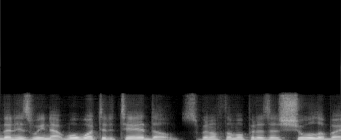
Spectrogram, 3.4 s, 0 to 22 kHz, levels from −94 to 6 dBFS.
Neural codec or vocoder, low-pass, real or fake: codec, 16 kHz, 0.2 kbps, FocalCodec; 7.2 kHz; fake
